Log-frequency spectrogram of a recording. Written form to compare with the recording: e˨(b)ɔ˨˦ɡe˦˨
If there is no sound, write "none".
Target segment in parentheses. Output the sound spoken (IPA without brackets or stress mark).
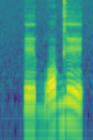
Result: b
